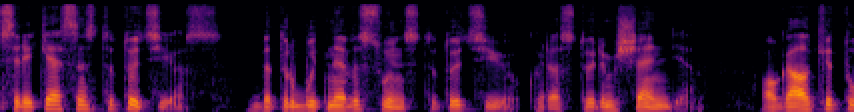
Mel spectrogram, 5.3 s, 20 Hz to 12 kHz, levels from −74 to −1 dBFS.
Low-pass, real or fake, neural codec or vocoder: 9.9 kHz; fake; vocoder, 22.05 kHz, 80 mel bands, WaveNeXt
